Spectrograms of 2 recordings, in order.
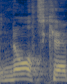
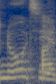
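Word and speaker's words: Knautia: And your free gift today is the Nautica macedonica, which is a scabious that we can now pronounce. You said Nautica. So you're adding an extra syllable into Nautia now.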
